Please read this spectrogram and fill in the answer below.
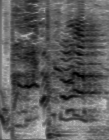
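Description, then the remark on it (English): A voice playfully imitates a dog's bark, a short yelp followed by a drawn-out, growly vocal noise, fairly loud, with a giggly edge. “Now we're just making noises.”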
